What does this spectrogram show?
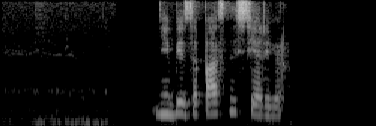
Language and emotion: Russian, neutral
